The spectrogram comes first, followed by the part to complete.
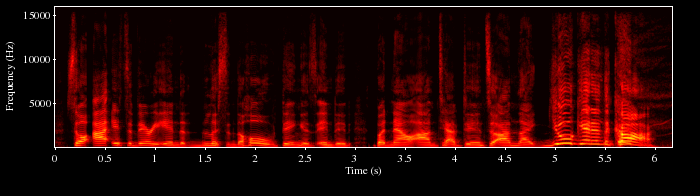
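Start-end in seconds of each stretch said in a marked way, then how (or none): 4.9-5.9 very high, loud yelling. Retelling telling someone to get in the car: retelling own yell. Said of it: "And I'm yelling it from inside the sprinter".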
